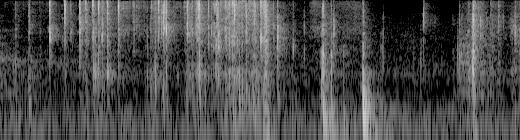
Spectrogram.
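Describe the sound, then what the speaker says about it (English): Thin plastic bag wrapped around a basketball card crinkles and rustles up close in quick handled bursts, with a few sharper crunches as it is pulled open. "Looks like this is in a plastic bag."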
